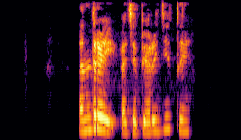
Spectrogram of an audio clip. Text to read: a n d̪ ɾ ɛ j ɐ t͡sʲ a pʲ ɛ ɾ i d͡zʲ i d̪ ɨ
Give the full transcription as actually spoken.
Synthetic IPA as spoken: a n d̪ ɾ ɛ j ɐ t͡sʲ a pʲ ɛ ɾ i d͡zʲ i t̪ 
